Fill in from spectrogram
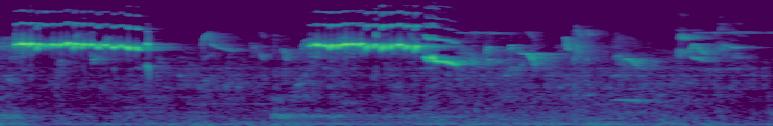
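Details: Olive-backed sunbird in an Indonesian masteran recording: two rapid, high, even trills about a second long, then scattered soft slurred chips trailing off.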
